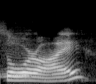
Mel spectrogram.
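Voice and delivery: sorry said as two words, "sore eye"; mock sorry said as "sore eye". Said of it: "the way y'all say the word sorry".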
